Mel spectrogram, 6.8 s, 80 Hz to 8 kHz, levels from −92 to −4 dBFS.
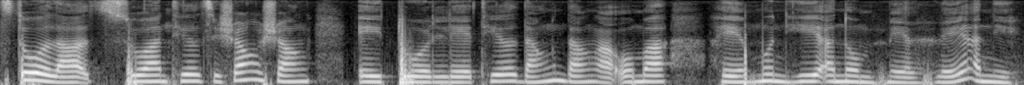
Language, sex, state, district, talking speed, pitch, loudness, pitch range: Mizo, female, Mizoram, Aizawl, 200 wpm, 205 Hz, -18 LUFS, 190-220 Hz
